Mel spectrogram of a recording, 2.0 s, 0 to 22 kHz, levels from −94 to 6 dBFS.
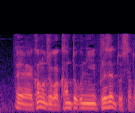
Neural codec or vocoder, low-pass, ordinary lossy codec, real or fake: none; 7.2 kHz; AAC, 48 kbps; real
